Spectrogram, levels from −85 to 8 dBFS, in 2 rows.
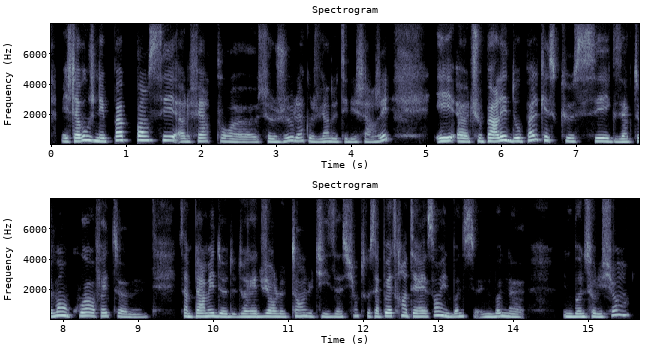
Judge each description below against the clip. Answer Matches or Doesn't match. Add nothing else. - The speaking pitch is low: Doesn't match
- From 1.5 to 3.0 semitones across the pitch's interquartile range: Doesn't match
